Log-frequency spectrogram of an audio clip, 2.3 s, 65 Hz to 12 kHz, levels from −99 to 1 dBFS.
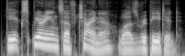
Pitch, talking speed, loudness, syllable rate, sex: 130 Hz, 155 wpm, -17 LUFS, 5.7 syllables/s, male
